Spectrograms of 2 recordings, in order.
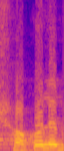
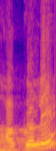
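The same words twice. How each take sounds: First: Said in the usual way. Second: "হকলে" with an initial h for sh; Chittagong pronunciation. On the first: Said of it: "আমরা সকলে বললে". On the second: Shown as a demonstration. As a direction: say "হকলে" with h at the front, Chittagong style. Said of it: "তারা বলে হকলে".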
